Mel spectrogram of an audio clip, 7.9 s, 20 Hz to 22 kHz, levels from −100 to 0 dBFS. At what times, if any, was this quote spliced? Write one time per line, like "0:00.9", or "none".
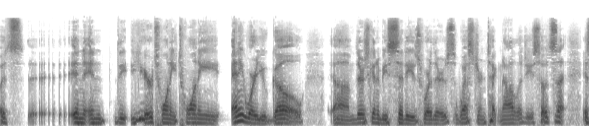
0:06.1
